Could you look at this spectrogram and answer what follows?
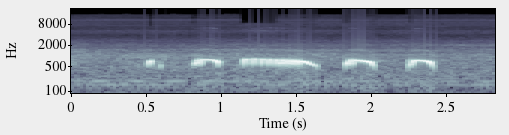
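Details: Spotted dove, a two-ending 'giọng đồng' singer used to rouse and train decoy birds: a soft double pip, an arched coo, a long rolling stuttered coo sliding down, then two arched coos.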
